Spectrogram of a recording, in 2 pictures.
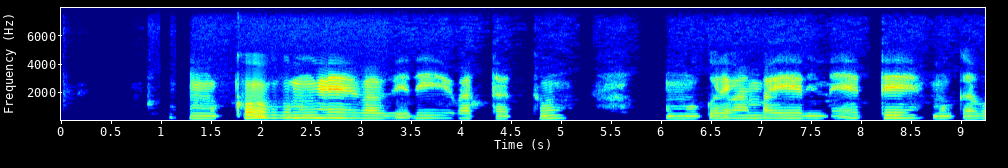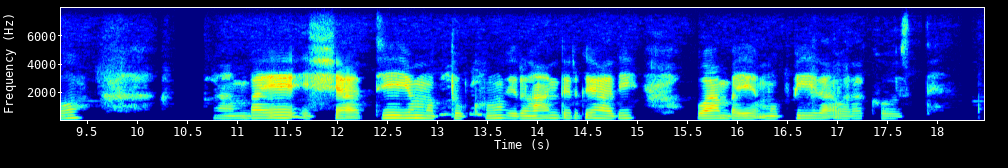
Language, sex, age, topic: Kinyarwanda, female, 25-35, government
